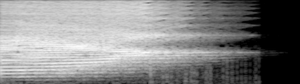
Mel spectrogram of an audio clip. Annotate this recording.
Seamless loop of a synthetic alarm sound with enough reverberation to sound as if it could be on a ship of some sort, or in a factory, or whatever. This is not modeled on any real sound, but created from scratch mathematically in Cool Edit Pro.
abox, alarm, alert, ambient, klaxon, loop, sci-fi, ship, synthetic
